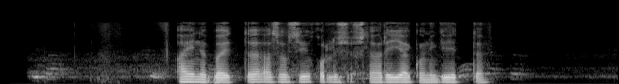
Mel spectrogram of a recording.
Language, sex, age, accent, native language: Uzbek, male, 18-24, Qashqadaryo, Uzbek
